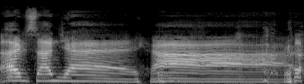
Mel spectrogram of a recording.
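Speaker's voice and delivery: deep gravelly yell, "ah" drawn out. Redoing the introduction after the others laugh: Wolverine voice. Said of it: "that's supposed to be Wolverine".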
